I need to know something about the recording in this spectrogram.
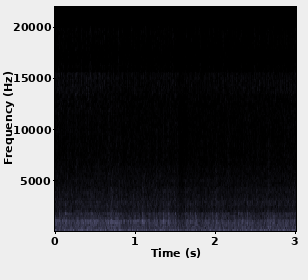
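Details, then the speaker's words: Classic car at idle, heard through a screwdriver held on the water pump body: a fast, uneven rattle, steady with the engine and felt as vibration in the handle. At first the intermediate shaft bearing was suspected, but it turned out to be a bad water pump bearing. "It's got quite a bad bearing on it, and first of all, we thought it was from the intermediate shaft bearing, but it turned out luckily it was from the water pump bearing."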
